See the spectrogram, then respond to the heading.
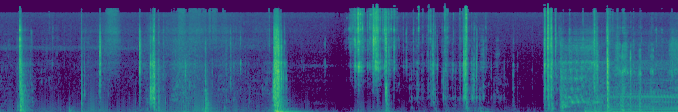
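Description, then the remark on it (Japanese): A kei car (Japanese light car) being entered: scattered clicks, thuds and a door shutting, then a starter whirs and the engine catches into a steady low idle near the end. No one speaks. “あとはねえー、軽自動車に乗り込みエンジンをかける音”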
